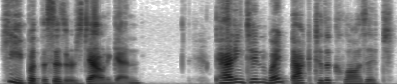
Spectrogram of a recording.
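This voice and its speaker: A woman reading a children's picture book aloud in an expressive, deliberate way with playful reactions. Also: medium pitch, vocal fry, dry recording.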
